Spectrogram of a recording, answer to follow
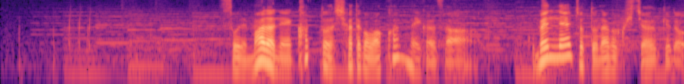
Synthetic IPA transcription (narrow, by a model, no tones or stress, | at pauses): so̞ːnemad̪ane̞kʰat̪ːo̞noɕi̥kat̪aɡaβakãnːaikaɾasa̰ɡ̥o̞mẽ̞nːet͡ɕo̞t̪ːo̞naɡakɯ̟̥ɕi̥t͡ɕaɯ̟ke̞d̪o̞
